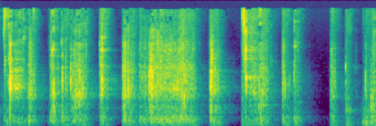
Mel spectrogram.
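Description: Someone chewing a tangerine: many short, wet bites and squelches in irregular bursts separated by brief pauses, fairly faint, with no talking.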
